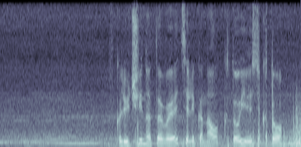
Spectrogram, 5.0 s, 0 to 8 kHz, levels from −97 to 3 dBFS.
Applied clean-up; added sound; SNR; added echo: none; none; none; none.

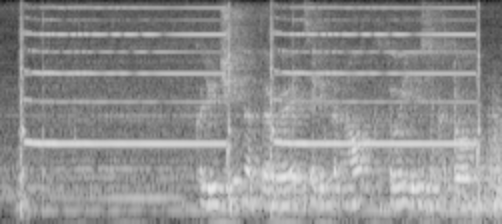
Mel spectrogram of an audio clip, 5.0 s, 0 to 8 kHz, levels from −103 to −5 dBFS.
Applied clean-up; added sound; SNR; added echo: none; Printer; 0 dB; reverberation time 0.9 s.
